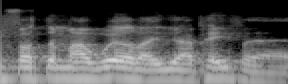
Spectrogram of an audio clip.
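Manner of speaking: ordinary talk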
